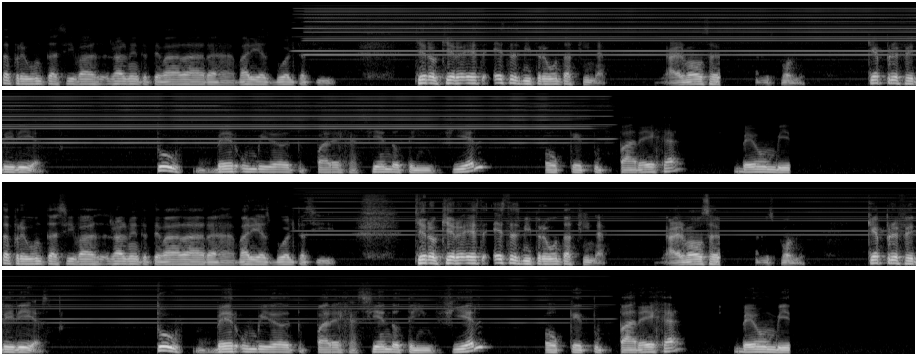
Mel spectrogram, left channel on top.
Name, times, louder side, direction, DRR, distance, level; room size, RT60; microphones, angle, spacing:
voice 1, 0.0-6.0 6.6-7.2 7.5-8.0 8.7-9.6 10.7-14.0 14.6-16.0 16.5-17.0, right 3 dB, 75° right, 1.1 m, -22 dB
Harmonica, 2.9-15.3, left 9 dB, 45° left, 5.4 m, -38 dB
head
